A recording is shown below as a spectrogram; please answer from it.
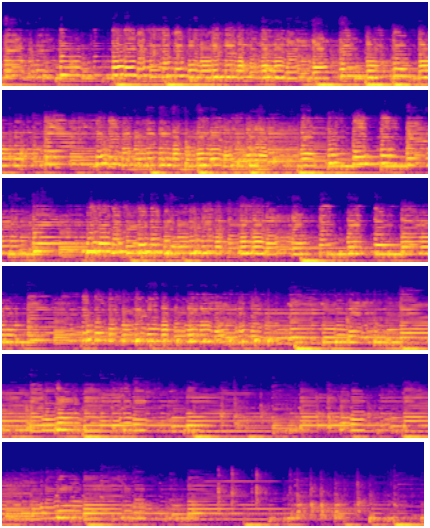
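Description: A Persian plucked lute plays a fast, dense run of notes in dastgah Mahour, with rhythmic tombak drum strokes underneath.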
